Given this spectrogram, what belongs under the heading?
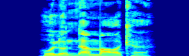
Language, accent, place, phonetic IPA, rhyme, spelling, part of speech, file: German, Germany, Berlin, [bəˈt͡sɔɪ̯ktɐ], -ɔɪ̯ktɐ, bezeugter, adjective, De-bezeugter.ogg
- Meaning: inflection of bezeugt: 1. strong/mixed nominative masculine singular 2. strong genitive/dative feminine singular 3. strong genitive plural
